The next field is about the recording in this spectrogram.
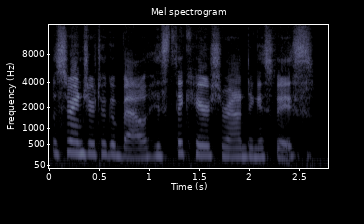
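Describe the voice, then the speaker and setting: A woman's voice: fairly high pitch, a little fast, low-quality recording. A woman reading scripted narration for an amateur radio play, with small stumbles.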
